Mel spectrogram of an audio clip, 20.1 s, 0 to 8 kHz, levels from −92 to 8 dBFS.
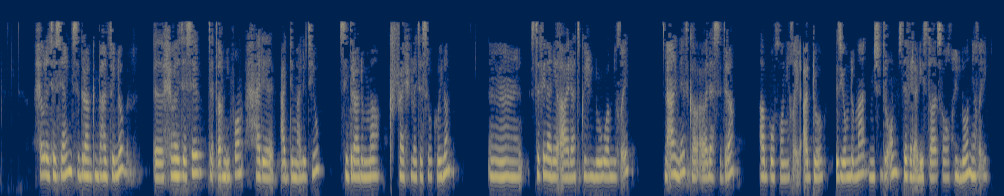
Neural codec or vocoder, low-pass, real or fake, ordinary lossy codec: codec, 16 kHz, 1 kbps, X-Codec, HuBERT features, trained on LibriSpeech; 7.2 kHz; fake; MP3, 24 kbps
